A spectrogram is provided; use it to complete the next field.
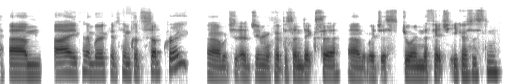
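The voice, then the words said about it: New Zealand accent, mumbled speech. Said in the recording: “my terrible accent. I'm from New Zealand. We kind of tend to mumble everything we say”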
